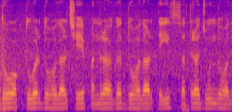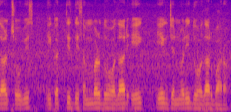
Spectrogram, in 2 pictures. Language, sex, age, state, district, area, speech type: Urdu, male, 18-30, Delhi, East Delhi, urban, spontaneous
